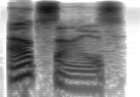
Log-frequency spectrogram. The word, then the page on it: outsize: British English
